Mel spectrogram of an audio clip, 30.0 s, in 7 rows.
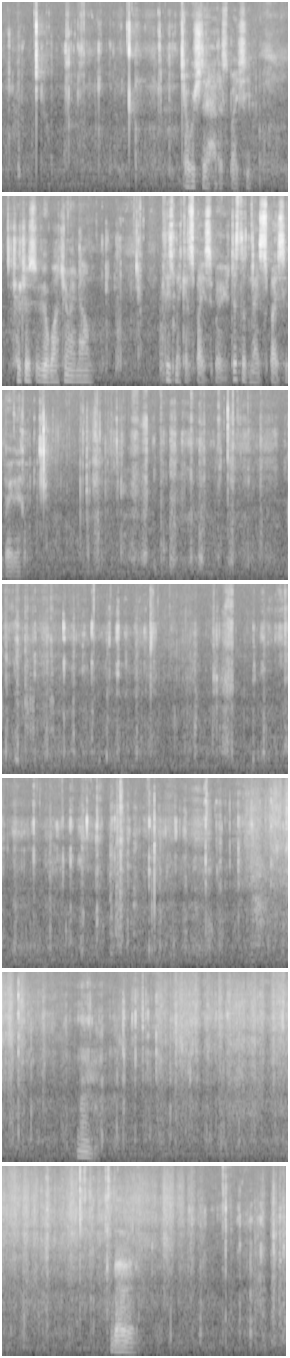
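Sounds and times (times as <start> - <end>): crunchy chewing of burger: 0.0 - 2.8, 5.5 - 6.8, 8.0 - 30.0
person humming low: 22.6 - 22.9.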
